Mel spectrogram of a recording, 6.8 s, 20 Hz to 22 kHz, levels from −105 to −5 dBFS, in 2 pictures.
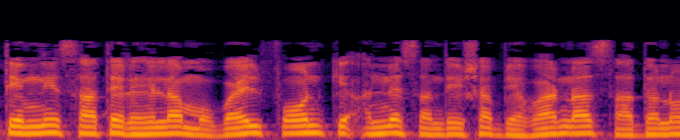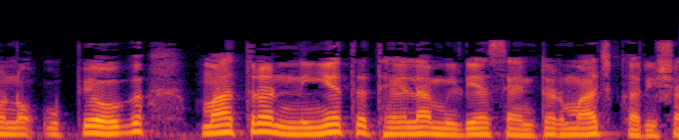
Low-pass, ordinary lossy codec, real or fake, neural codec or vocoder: none; none; real; none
